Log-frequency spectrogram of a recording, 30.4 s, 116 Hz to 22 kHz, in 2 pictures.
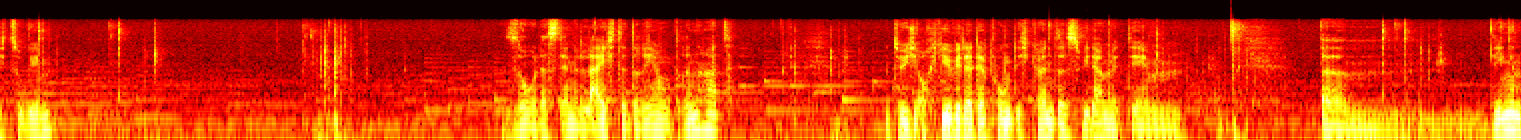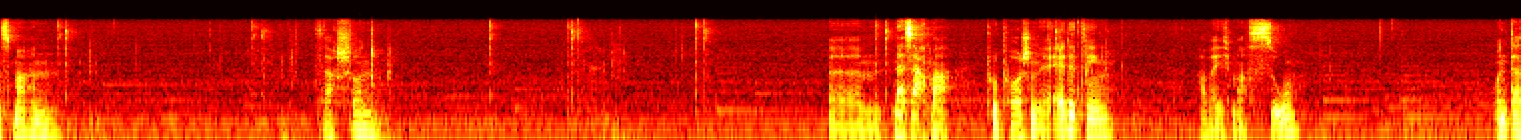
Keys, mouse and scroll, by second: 0.4-2.1 right drag, 1.1-3.0 drag, 1.4 r, 3.2 click, 3.2 a, 3.4 Tab, 3.6-4.6 middle drag, 4.6 middle click, 5.2-6.3 middle drag, 7.0 KP_7, 7.8 Tab, 8.4 a, 9.2 a, 9.8 ctrl+Tab, 12.3 c, 12.5 middle click, 14.0-16.8 right drag, 14.3 r, 15.8-16.8 drag, 16.1 r, 16.8 right click, 17.0 click, 17.8-19.8 drag, 18.0 a, 19.0 c, 20.9-22.8 drag, 21.4 r, 22.4-24.2 right drag, 24.0-25.7 drag, 24.4 r, 25.8 a, 26.1 Tab, 26.2-27.7 middle drag.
